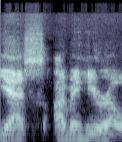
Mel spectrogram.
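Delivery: ordinary delivery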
